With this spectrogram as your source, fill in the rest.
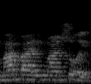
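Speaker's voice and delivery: plain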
